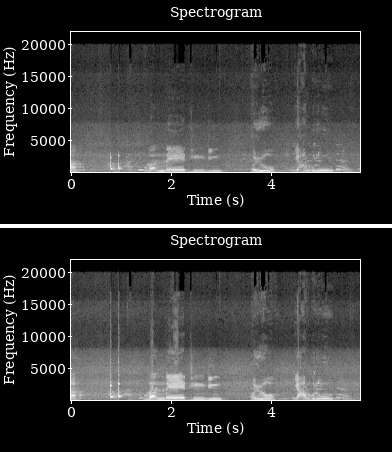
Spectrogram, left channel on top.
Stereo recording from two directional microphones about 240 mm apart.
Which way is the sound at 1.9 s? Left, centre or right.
Right.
